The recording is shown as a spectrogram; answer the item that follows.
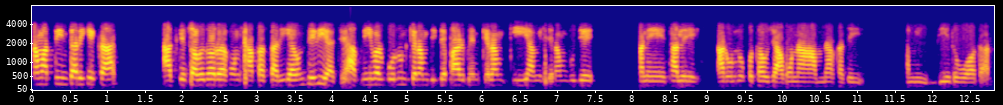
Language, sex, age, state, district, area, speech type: Bengali, female, 45-60, West Bengal, Hooghly, rural, conversation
